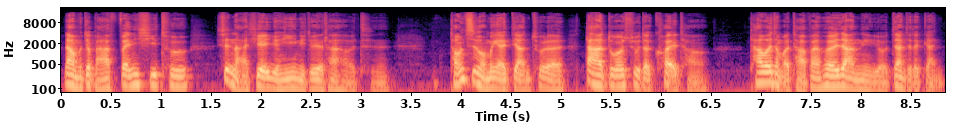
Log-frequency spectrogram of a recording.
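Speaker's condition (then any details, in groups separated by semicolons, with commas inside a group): Hearing impairment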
